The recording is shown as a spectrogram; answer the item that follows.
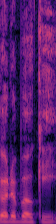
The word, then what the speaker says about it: Otoboke Beaver: looking a second ago this Japanese dude was pronouncing the name and it is odoki beaver too and he actually even screwed it up himself so I think odoki is the correct pronunciation and when they came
